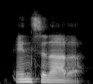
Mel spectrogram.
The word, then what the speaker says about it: Ensenada: Ensenada.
